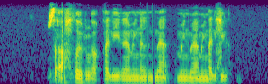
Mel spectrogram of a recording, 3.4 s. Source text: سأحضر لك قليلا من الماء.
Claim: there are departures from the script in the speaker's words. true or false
true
